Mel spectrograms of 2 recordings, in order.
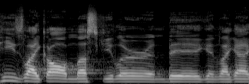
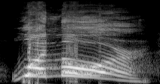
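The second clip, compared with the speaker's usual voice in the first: much higher, louder shout; coach's shout; 17 dB louder than usual. Retold or imitated. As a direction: bark it at him across the gym.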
